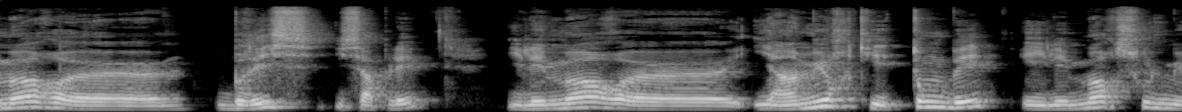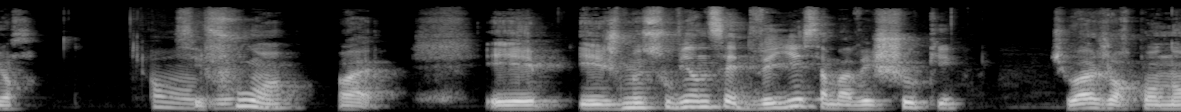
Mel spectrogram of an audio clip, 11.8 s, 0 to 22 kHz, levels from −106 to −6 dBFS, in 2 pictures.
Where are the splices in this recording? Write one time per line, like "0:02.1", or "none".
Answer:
none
